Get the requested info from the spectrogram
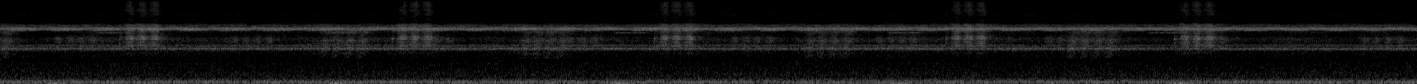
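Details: Chorus of crickets producing a continuous high, ringing trill, punctuated by short brighter pulses recurring about every one to three seconds, with a soft low background hum beneath.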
